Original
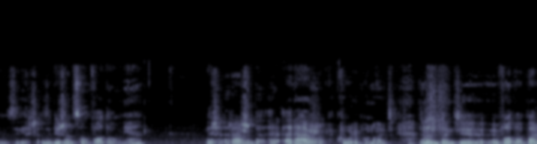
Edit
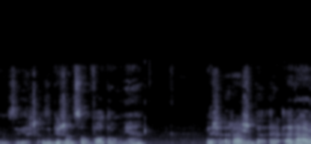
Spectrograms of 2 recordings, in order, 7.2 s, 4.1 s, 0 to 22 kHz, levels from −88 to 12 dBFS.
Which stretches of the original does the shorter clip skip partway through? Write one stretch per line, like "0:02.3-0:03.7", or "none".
none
